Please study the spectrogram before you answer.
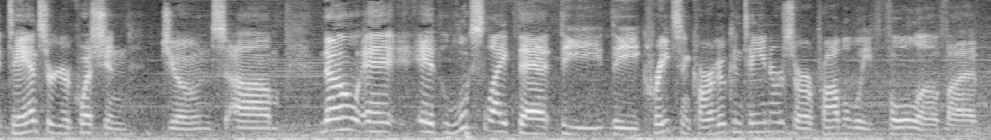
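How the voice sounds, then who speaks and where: A man's voice: fairly high pitch, bright, forceful tone, a little hiss or hum, low-quality recording. A man working as game master, narrating a tabletop role-playing game in a conversational, somewhat hesitant way.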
